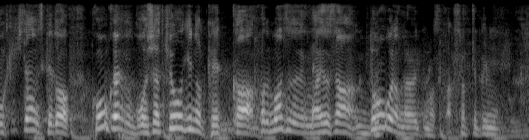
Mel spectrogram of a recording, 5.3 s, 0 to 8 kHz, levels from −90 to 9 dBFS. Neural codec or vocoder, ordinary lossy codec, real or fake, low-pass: codec, 24 kHz, 3 kbps, HILCodec; none; fake; 7.2 kHz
